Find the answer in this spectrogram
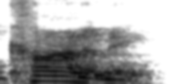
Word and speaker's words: economy: you come at me economy you come to me okay that will help you remember put the stress on it economy economy okay or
